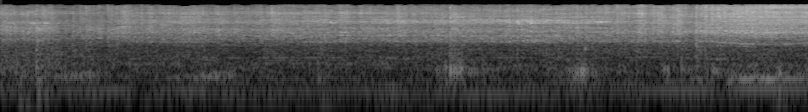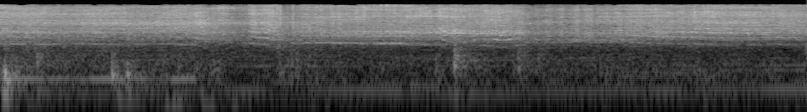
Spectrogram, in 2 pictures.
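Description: Battery-powered motorized toy train engines running on plastic track: a steady whirr of small motors and gears, with a few scattered clicks.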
